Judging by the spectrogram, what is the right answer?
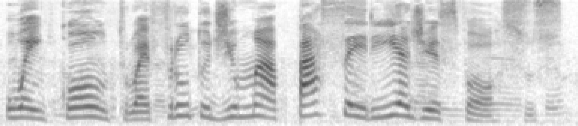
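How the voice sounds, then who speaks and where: A woman's voice: medium pitch, lively intonation, measured pace, fairly bright tone. A Brazilian woman reading scripted news narration as a reporter.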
